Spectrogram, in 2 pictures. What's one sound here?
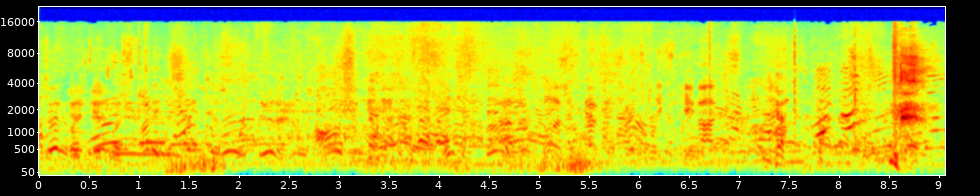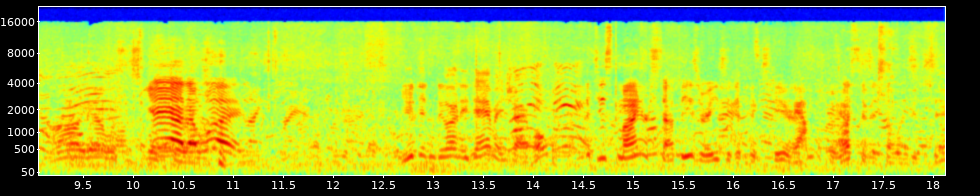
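Several men talk casually nearby, outdoors.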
